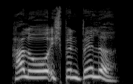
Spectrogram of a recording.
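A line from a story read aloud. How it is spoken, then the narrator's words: Joyful call. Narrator (German): rief freudig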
